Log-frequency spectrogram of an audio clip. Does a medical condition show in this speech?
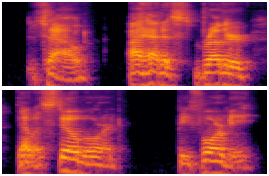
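Yes: cerebral palsy.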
